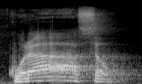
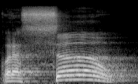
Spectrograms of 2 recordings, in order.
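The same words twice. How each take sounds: First: The middle syllable's vowel is stretched out. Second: The last syllable's vowel is stretched out. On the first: The speaker calls it wrong. "Será que é o A?" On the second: The speaker calls it right. "Será que esse outro A aqui?"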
